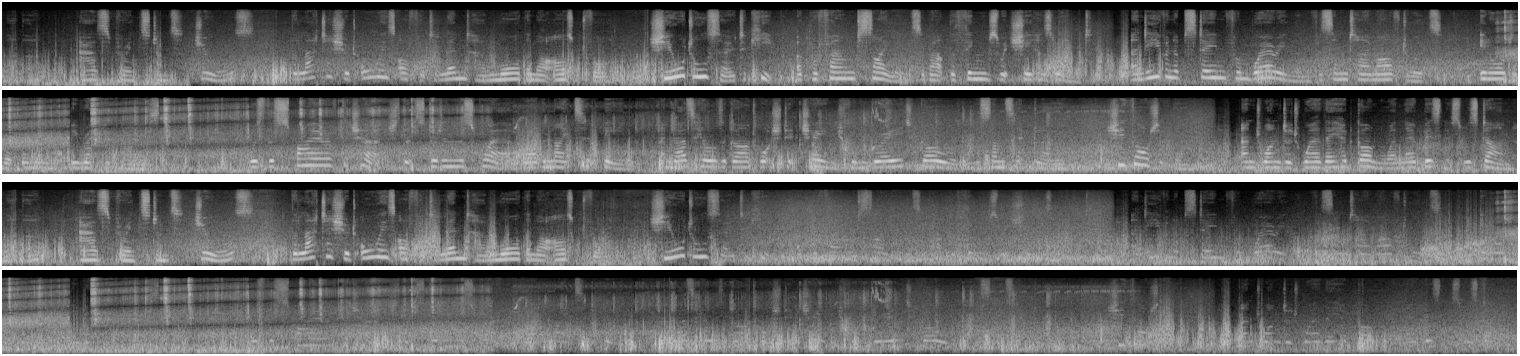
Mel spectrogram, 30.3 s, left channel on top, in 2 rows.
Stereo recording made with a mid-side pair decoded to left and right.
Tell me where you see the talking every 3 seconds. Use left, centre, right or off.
right, centre, left, left, left, left, left, left, left, left.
